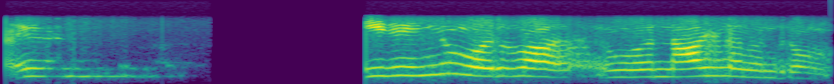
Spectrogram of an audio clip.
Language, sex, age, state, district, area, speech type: Tamil, female, 18-30, Tamil Nadu, Cuddalore, rural, conversation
